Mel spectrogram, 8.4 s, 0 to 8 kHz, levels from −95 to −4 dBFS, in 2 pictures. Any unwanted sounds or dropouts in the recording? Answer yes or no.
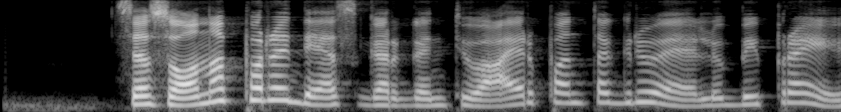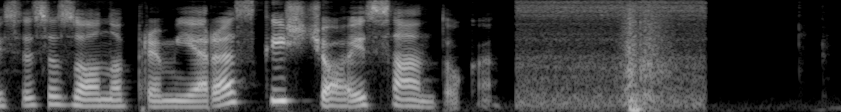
yes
